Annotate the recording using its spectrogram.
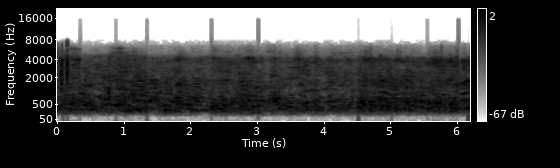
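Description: Hubbub of many diners and staff talking at once in a restaurant and bar, with no single voice standing out, and a few sharp clinks.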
